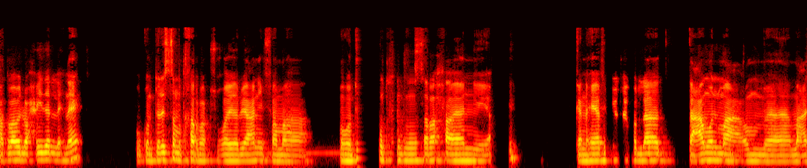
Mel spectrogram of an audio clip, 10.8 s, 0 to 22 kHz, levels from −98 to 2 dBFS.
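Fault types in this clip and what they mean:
Burst of packet loss: at 3.91 s the sound is stretched into a brief held sound that fades for about 65 ms, then jumps ahead with roughly 60 ms missing, too short to reach silence.
Long network dropout: at 4.76, 6.54 and 7.31 s a fading continuation gives way to about 0.2 s of silence before audio returns, likely a stalled connection rather than scattered losses.
Repeated packet loss (robotic sound): from 5.23 to 7.22 s four separate gaps, the longest 170 ms, are patched and leave choppy sound with pieces missing, unlike one isolated hole.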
